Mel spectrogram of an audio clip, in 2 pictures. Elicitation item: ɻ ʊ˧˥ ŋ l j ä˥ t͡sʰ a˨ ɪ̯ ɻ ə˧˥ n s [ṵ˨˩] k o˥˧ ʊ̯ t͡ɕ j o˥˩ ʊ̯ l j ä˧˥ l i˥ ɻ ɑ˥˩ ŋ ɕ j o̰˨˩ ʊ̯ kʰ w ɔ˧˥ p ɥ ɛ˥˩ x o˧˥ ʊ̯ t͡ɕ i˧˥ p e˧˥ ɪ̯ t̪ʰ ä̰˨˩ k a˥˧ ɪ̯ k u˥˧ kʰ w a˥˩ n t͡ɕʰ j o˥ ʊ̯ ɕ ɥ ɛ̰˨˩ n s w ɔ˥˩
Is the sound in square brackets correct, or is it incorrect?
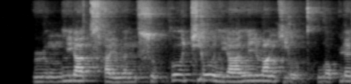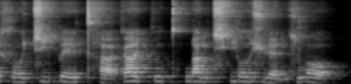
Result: correct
